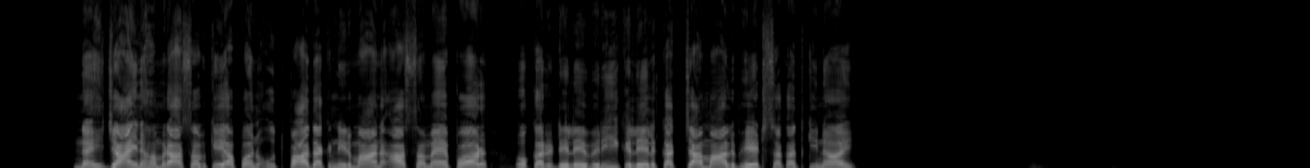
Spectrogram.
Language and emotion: Maithili, fearful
